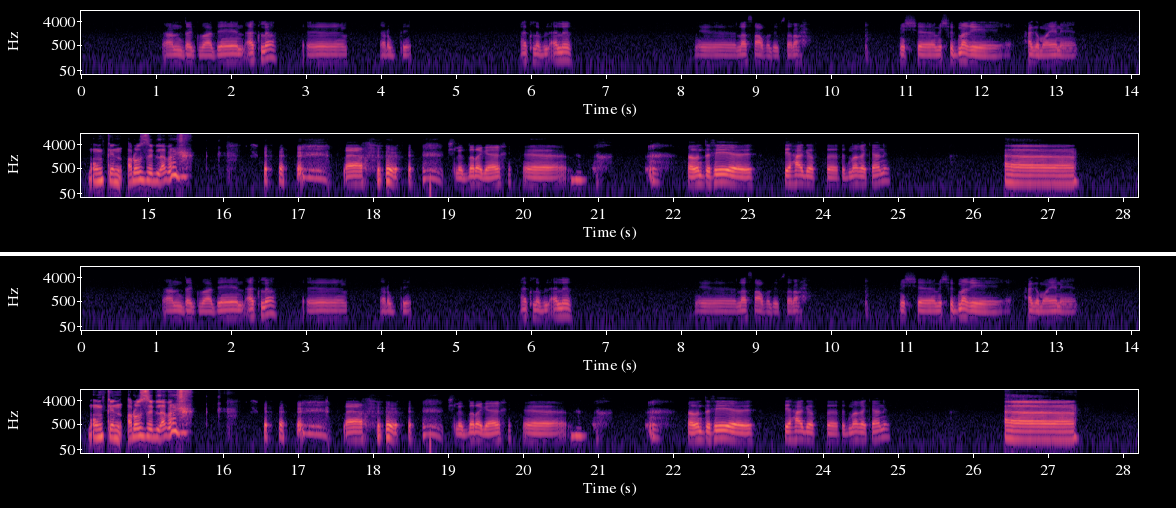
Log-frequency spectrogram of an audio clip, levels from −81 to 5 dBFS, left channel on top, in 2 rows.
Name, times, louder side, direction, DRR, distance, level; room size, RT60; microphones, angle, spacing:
voice 1, 1.1-2.6 3.0-3.6 4.0-4.4 5.9-6.5 8.2-9.7 10.9-13.3 16.0-20.6 20.9-21.2 21.6-23.1 23.5-24.9, left 1 dB, 15° left, 7.3 m, -31 dB
voice 2, 14.2-15.6 16.0-16.2 20.6-20.8 26.4-27.4, right 4 dB, 70° right, 4.1 m, -25 dB
open air
head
